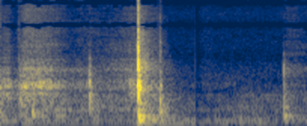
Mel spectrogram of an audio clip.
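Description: Plastic items clack and rattle as a hand handles them.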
